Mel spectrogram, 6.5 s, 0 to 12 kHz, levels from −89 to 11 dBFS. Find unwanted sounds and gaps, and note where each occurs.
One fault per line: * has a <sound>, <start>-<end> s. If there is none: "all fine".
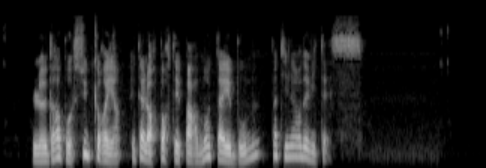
all fine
